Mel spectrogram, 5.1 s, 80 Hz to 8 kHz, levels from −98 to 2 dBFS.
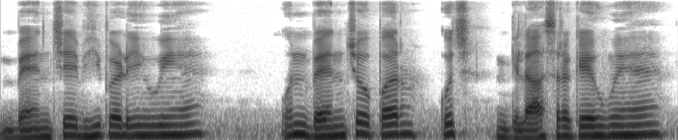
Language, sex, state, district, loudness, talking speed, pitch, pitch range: Hindi, male, Uttar Pradesh, Lalitpur, -15 LUFS, 155 wpm, 150 Hz, 135-160 Hz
